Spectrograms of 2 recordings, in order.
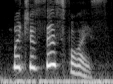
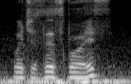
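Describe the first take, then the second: First: It is said in a high head voice. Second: It is said in a low chest voice. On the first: "And one quarter head" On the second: "Men's voices are three quarters chest"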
